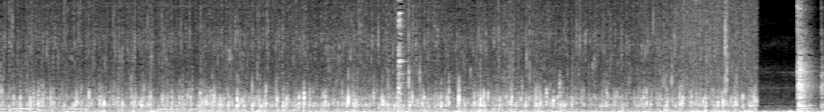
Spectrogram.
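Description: Tea pours and splashes through a strainer into a cup.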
